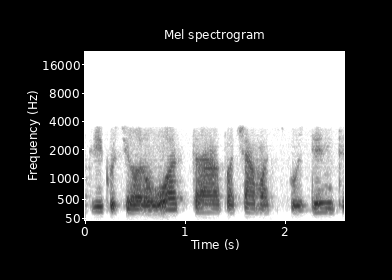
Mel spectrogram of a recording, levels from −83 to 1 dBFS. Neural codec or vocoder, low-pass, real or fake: vocoder, 44.1 kHz, 128 mel bands, Pupu-Vocoder; 3.6 kHz; fake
